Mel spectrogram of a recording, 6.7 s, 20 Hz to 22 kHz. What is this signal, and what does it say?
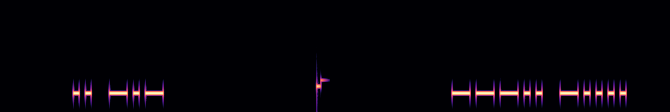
Morse code, heard as a keyed tone, about 20 wpm, 700 Hz. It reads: IK 86
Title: Two Letter-Number Combinations - 20wpm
